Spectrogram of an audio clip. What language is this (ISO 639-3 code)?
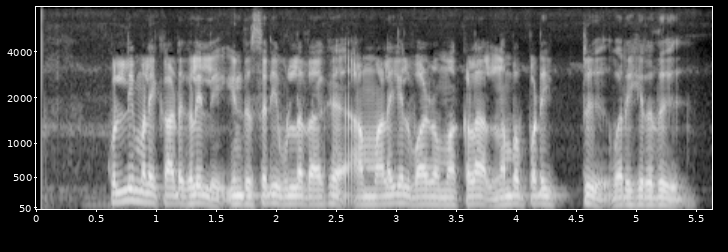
tam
